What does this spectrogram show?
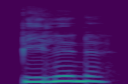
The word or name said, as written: bildende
